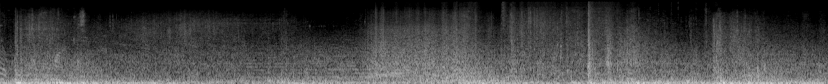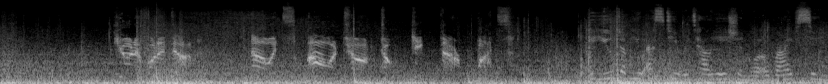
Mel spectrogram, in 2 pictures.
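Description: Artillery fire from the UWST in Arknights Endfield: deep booming blasts and cracking impacts roll under continuous talk, with a cluster of sharper crackling bursts partway through, all set against a dense, loud battle backdrop.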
